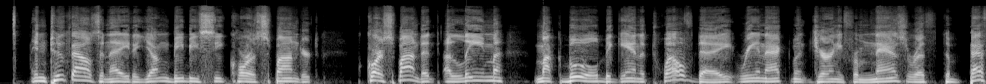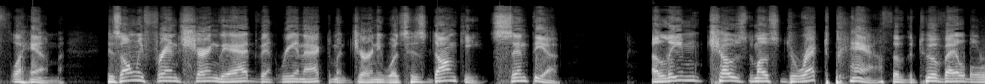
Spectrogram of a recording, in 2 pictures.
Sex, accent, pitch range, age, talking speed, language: male, American, 115-150 Hz, 50-69, 120 wpm, English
